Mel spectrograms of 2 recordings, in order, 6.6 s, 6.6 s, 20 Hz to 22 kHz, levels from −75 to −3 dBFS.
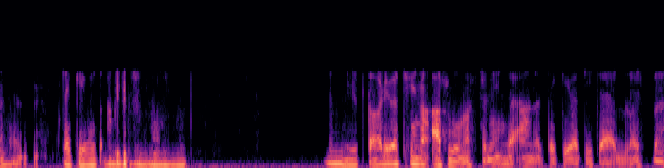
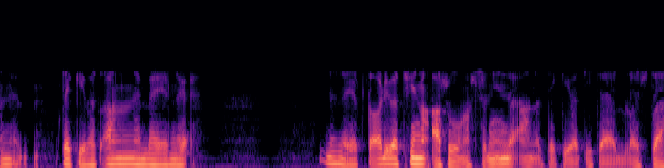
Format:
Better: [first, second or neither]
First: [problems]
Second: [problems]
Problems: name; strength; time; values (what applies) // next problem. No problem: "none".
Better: second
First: noise reduction (neural diffusion model UNIVERSE++)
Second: none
